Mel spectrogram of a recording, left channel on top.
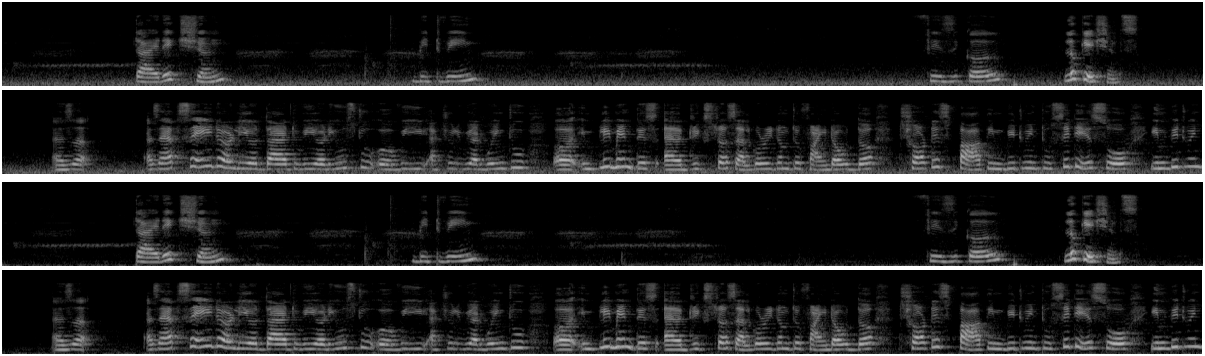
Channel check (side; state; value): left; noise; rumble, 15 dB below the sound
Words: direction between physical locations. As as I have said earlier that we are used to we are going to implement this Dijkstra's algorithm to find out the shortest path in between two cities. So in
